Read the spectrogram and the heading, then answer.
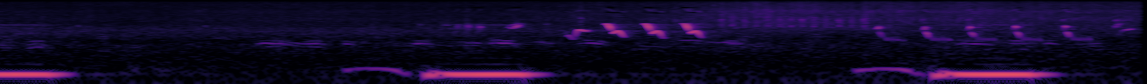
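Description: A Eurasian bittern booms three times in reeds, deep resonant hoots each led by a short intake grunt, spaced about two seconds apart, while small birds twitter faintly in the background.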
